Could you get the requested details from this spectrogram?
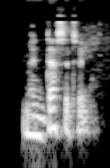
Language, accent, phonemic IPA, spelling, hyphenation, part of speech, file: English, Southern England, /mɛnˈdæsəti/, mendacity, men‧da‧ci‧ty, noun, LL-Q1860 (eng)-mendacity.wav
- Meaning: 1. The fact or condition of being untruthful; dishonesty 2. A deceit, falsehood, or lie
